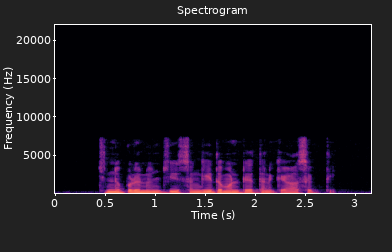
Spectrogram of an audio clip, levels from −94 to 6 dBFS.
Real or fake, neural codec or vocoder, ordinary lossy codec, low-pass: real; none; none; 7.2 kHz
